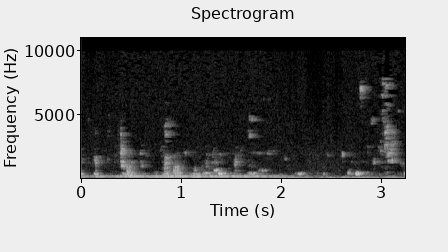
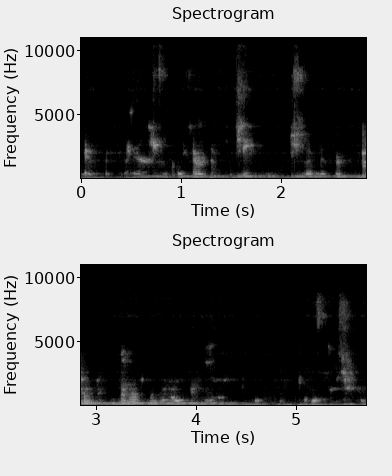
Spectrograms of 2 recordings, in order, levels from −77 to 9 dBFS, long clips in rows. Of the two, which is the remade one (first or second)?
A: second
